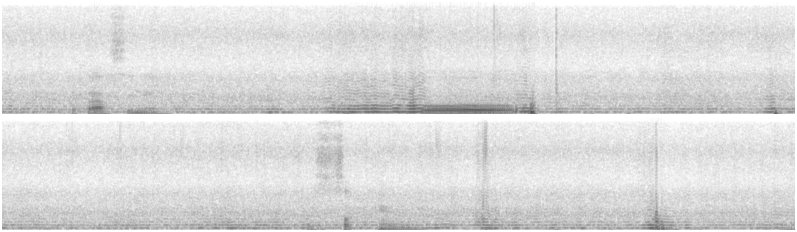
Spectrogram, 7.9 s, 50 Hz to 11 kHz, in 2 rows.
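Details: Kept Apis cerana colony at hive box 17 during a honey harvest: a sustained buzzing hum, overlaid with speech around two seconds and again near six seconds, plus intermittent clicks.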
